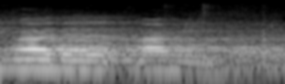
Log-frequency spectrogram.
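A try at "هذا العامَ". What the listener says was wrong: Kasrah lagi. Hadal ama.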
